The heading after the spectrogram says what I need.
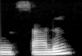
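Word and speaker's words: إنسان: হচ্ছে পরের ধাপ হচ্ছে শব্দটি হচ্ছে ইনসান উচ্চারণ হচ্ছে হচ্ছে ইনসানুন অর্থ হচ্ছে মানুষ ইনসান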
